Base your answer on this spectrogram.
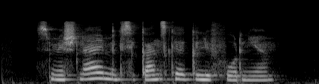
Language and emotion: Russian, neutral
